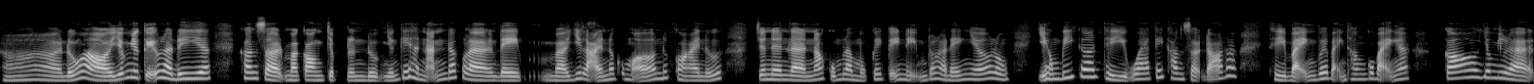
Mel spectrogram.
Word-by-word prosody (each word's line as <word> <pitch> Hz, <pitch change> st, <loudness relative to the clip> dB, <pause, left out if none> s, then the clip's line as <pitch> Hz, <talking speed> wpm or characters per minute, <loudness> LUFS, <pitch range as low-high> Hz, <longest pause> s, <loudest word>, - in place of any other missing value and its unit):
Ờ, 200 Hz, 0 st, -4 dB
đúng 195 Hz, +9 st, 0 dB
rồi, 195 Hz, -9 st, +7 dB
giống 250 Hz, +5 st, +2 dB
như, 315 Hz, -, +7 dB
kiểu, 300 Hz, -, +4 dB
là 285 Hz, -4 st, +5 dB
đi, 265 Hz, +3 st, +1 dB
a, 275 Hz, 0 st, +4 dB, 0.3 s
concert 250 Hz, -9 st, +4 dB
mà 200 Hz, -1 st, +3 dB
còn 200 Hz, 0 st, +2 dB
chụp 200 Hz, -, -4 dB
đình 190 Hz, +1 st, -4 dB
được 185 Hz, -2 st, -3 dB
những 185 Hz, +3 st, -5 dB
cái 305 Hz, -, -2 dB
hình 265 Hz, -9 st, -2 dB
ảnh 230 Hz, +4 st, 0 dB
rất 305 Hz, +1 st, -2 dB
là 200 Hz, -6 st, +5 dB
đẹp, 185 Hz, -1 st, +3 dB, 0.2 s
mà 185 Hz, -1 st, 0 dB
với 270 Hz, -, -2 dB
lại 190 Hz, -, +3 dB
nó 245 Hz, -, -3 dB
cũng 245 Hz, -1 st, -12 dB
ở -, -, +2 dB
nước 295 Hz, +4 st, -8 dB
ngoài 190 Hz, -1 st, 0 dB
nữa, 185 Hz, +8 st, -5 dB, 0.3 s
cho 225 Hz, -, -1 dB
nên 225 Hz, -1 st, 0 dB
là 195 Hz, -2 st, +5 dB
nó 225 Hz, +6 st, 0 dB
cũng 230 Hz, 0 st, -9 dB
là 230 Hz, -, 0 dB
một 185 Hz, -5 st, -9 dB
cái 240 Hz, 0 st, -6 dB
kỷ 235 Hz, -, -3 dB
niệm 210 Hz, -4 st, -7 dB
rất 250 Hz, +5 st, -6 dB
là 230 Hz, -, -3 dB
đáng 200 Hz, +4 st, -5 dB
nhớ 240 Hz, +3 st, -2 dB
luôn. 245 Hz, -4 st, -3 dB, 0.3 s
Vậy -, -, +1 dB
hông 250 Hz, +1 st, -3 dB
biết 330 Hz, +6 st, -3 dB
á, 350 Hz, -1 st, +2 dB
thì 210 Hz, -7 st, -3 dB
qua 250 Hz, +1 st, -2 dB
cái 325 Hz, +5 st, -7 dB
concert 265 Hz, -6 st, -5 dB
đó -, -, 0 dB
đó, 395 Hz, 0 st, -4 dB, 0.3 s
thì 215 Hz, -5 st, -2 dB
bạn 195 Hz, +1 st, +2 dB
với 265 Hz, +3 st, -1 dB
bạn 200 Hz, -, -5 dB
thân 240 Hz, +1 st, -9 dB
của 270 Hz, -, -5 dB
bạn 210 Hz, -, 0 dB
á, 255 Hz, +3 st, -2 dB, 0.4 s
có, 310 Hz, +4 st, +2 dB
giống 310 Hz, -1 st, -4 dB
như 290 Hz, -2 st, -4 dB
là, 205 Hz, -6 st, +2 dB
230 Hz, 265 wpm, -21 LUFS, 195-270 Hz, 0.4 s, rồi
